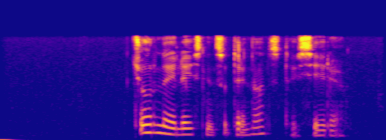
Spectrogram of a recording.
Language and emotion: Russian, neutral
